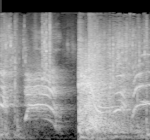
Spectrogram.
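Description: A revolver fires a loud shot indoors.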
